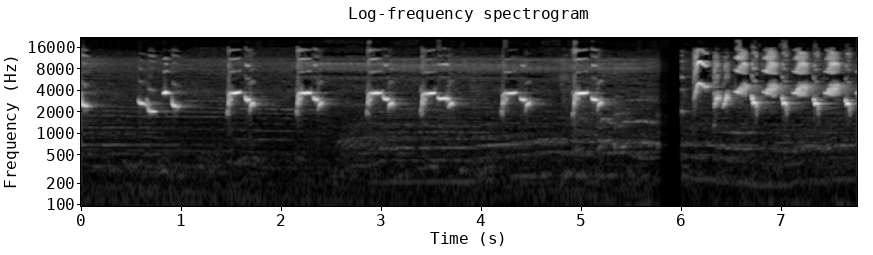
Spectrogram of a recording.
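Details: Asian pied starling singing a lively song with canary imitations, used as a lure to spur other birds to sing: repeated loud whistled downslurred notes, then a fast run of bright high trilled chirps.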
